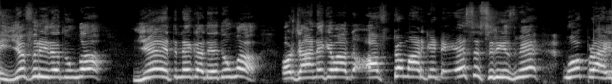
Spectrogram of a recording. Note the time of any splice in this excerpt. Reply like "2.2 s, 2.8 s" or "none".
none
